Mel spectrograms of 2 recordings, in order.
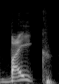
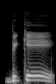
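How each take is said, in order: First: The final e is silent, giving one syllable. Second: The final e is voiced as an extra syllable. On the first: The speaker calls it right. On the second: The speaker calls it wrong.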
